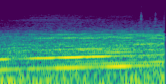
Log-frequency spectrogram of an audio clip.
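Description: McLaren hypercar accelerating at half throttle: a loud, sustained engine drone with a slowly rising pitch, heard from inside the cabin with no talk.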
